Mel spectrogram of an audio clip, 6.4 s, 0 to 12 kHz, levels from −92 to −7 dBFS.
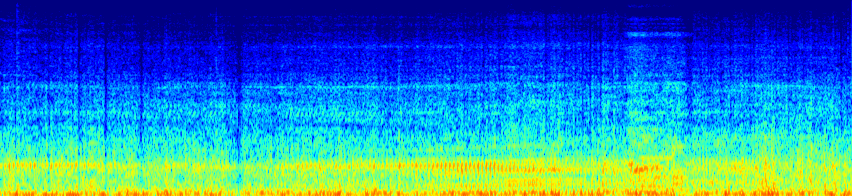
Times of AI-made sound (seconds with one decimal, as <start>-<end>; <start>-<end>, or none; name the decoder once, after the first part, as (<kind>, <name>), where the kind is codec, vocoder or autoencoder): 4.7-5.2 (codec, SNAC)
